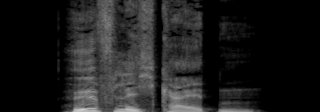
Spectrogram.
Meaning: plural of Höflichkeit
- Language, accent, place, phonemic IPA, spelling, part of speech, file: German, Germany, Berlin, /ˈhøːflɪçkaɪ̯tn̩/, Höflichkeiten, noun, De-Höflichkeiten.ogg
